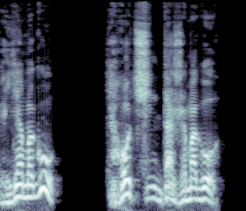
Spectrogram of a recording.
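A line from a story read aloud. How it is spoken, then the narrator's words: Shouted insistently. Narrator (Russian): Для того, чтобы убедить генерала, он выкрикнул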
